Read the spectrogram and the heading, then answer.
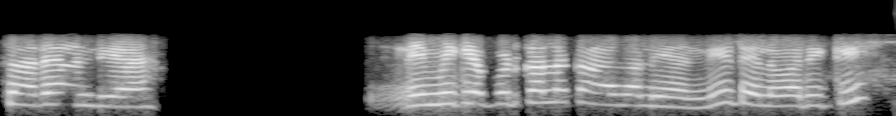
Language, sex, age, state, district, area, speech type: Telugu, female, 18-30, Telangana, Ranga Reddy, rural, conversation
